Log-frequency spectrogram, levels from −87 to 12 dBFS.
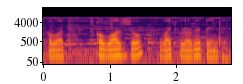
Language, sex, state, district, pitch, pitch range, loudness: Hindi, male, Arunachal Pradesh, Longding, 100 Hz, 95-110 Hz, -18 LUFS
